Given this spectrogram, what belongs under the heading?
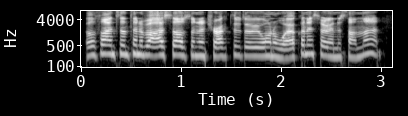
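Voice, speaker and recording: A woman's voice: a little high, steady tone, racing, bright, forceful tone, smooth, no room sound, studio quality. A woman streamer chatting casually with viewers, tired and in pain, talking frankly and swearing now and then.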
